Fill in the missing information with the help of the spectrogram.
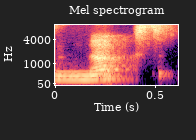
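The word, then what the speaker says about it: Nuxe: oh okay this is from nux i think it's pronounced nooks of paris um this is their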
